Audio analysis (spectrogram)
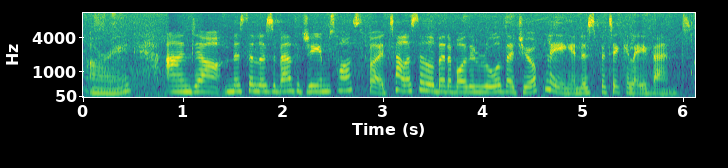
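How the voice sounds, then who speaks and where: A woman's voice: a little high, fast, rough recording. Woman hosting, noise behind her. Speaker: morning show host. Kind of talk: broadcast interview. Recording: clear background noise.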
